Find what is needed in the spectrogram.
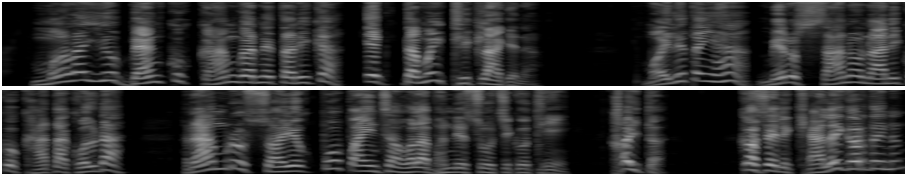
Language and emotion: Nepali, angry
